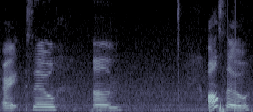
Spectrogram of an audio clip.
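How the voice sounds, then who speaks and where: A woman's voice: medium pitch, drawn-out words, a bit bright, poor audio. A congested woman vlogging casually from home, rambling with many fillers while fans run in the background. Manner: rambling, chatty, frequent fillers. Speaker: wellness vlogger. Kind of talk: casual talking-to-camera vlog. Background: faint fan noise.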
